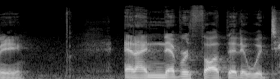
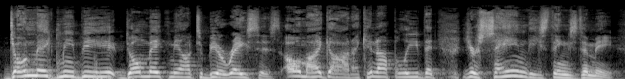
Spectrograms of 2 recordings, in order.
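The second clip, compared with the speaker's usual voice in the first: much higher hysterical mimic of the friend; imitating the former friend yelling in all caps; mock shrill yell; 11 semitones higher than usual. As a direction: screech it like an offended caps-lock message. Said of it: "came back at me in all caps, yelling at me".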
